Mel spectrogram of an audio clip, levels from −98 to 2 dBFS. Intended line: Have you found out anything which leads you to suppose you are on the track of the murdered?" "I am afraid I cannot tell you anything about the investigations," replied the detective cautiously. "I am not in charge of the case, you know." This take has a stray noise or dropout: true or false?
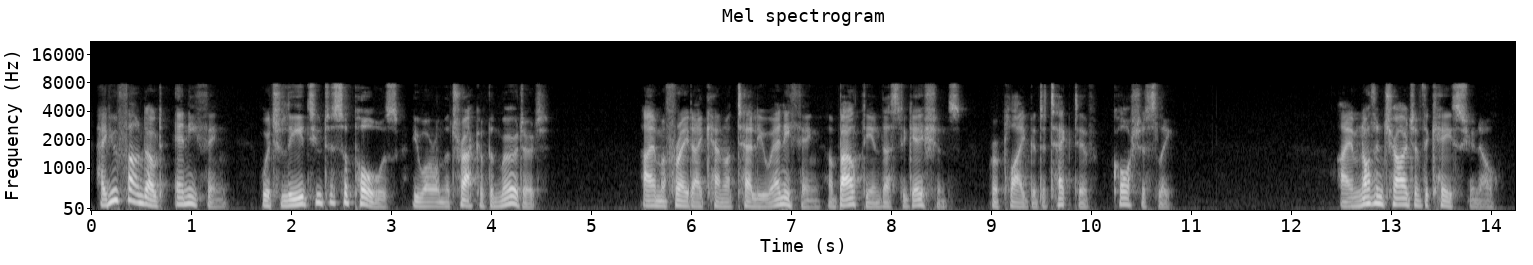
false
